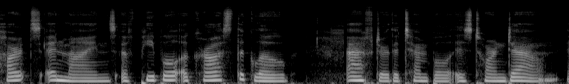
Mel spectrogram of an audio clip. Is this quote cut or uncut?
cut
